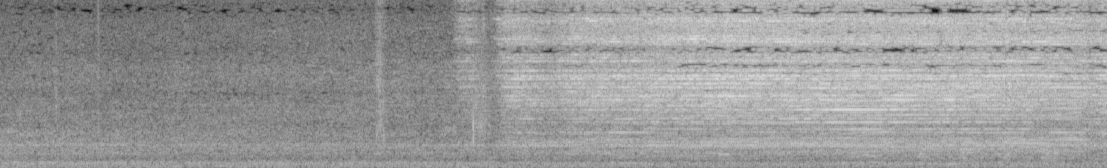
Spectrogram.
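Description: The electric blower fans that keep a yard full of inflatable Christmas decorations inflated, running as a steady whir; about halfway through a higher hiss and whine join in and the sound grows a little louder.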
